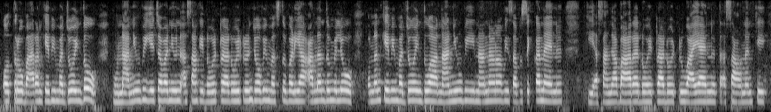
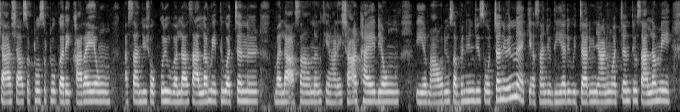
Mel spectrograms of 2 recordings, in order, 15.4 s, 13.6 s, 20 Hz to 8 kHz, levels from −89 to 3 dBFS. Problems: constant background noise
